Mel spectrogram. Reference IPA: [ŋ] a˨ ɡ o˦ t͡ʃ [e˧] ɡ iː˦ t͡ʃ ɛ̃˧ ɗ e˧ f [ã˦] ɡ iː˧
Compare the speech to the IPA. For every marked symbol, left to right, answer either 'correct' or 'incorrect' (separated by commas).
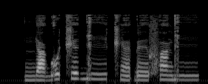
incorrect, incorrect, correct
